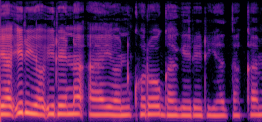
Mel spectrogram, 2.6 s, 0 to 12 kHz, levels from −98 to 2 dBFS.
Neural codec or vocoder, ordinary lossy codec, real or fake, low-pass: none; none; real; none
